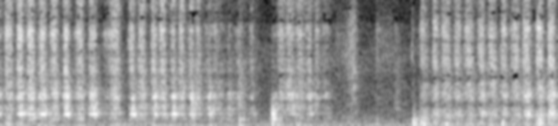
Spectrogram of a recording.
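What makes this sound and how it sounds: A colored pencil rubs and scratches across a flat white paper sheet printed with a mandala while coloring it in, and partway through the yellow pencil is swapped for a green one. Quick back-and-forth strokes make a bright, dry scratchy rasp with little low end. The strokes thin out into a quieter stretch around the middle before the steady rubbing resumes.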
